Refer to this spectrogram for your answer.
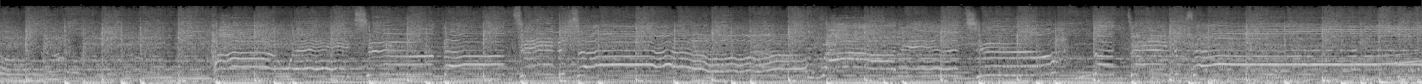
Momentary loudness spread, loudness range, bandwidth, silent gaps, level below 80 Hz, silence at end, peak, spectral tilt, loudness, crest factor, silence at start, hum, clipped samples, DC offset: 3 LU; 1 LU; 17 kHz; none; -18 dBFS; 0 s; 0 dBFS; -4 dB/octave; -12 LUFS; 12 dB; 0 s; none; under 0.1%; under 0.1%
